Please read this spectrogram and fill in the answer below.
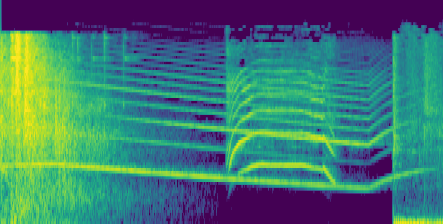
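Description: Dramatic title-intro sound effect: a single long siren wail slowly falling in pitch, over a noisy hit that fades during the first second. A second, shorter siren wail joins about halfway through, and a deep boom lands right at the end.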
